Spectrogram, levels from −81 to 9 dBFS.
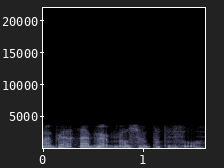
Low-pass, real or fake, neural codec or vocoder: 3.6 kHz; fake; autoencoder, 44.1 kHz, a latent of 192 numbers a frame, MeloTTS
